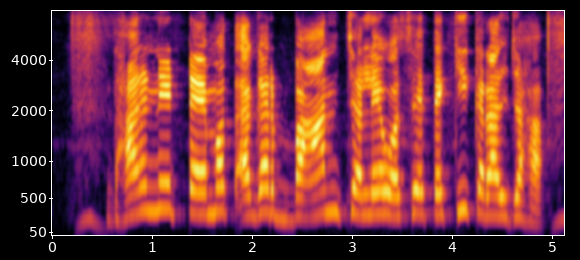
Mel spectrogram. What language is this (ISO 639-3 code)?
mag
